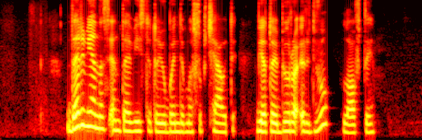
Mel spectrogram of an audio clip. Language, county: Lithuanian, Utena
